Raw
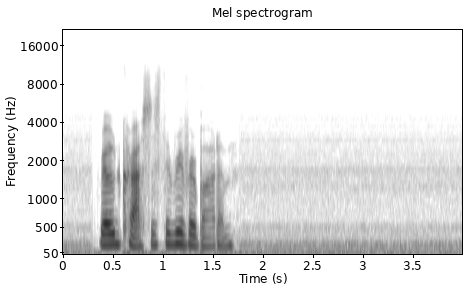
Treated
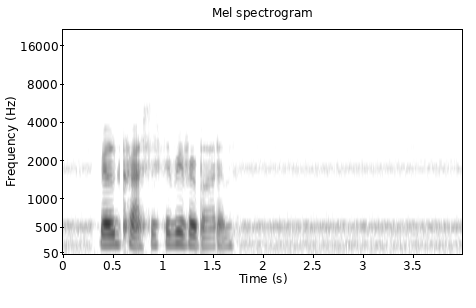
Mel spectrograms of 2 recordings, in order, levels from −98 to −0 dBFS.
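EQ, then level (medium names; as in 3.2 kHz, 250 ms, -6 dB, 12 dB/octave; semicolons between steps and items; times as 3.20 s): treble shelf 4.6 kHz -10.5 dB; dynamic bell 2.5 kHz, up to +5 dB, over -57 dBFS, Q 2.3; vowel filter e; 0.0 dB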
